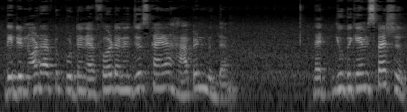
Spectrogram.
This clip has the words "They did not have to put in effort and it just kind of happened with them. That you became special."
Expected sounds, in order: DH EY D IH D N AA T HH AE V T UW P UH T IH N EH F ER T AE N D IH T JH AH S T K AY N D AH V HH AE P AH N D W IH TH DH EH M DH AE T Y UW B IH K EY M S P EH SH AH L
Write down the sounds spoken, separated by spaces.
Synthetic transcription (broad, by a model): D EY D IH D N AA T HH AE V T UW P UH T IH N EH F ER T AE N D IH T JH AH S T K AY N D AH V HH AE P AH N D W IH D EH M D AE T Y UW B IH K EY M S P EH SH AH L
